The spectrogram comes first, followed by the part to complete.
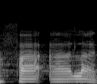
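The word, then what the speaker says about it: فَعَلَ: Kaifa, kaifa fa'ala. Nah, di sini terdapat ain. Hati-hati keliru dengan huruf hamzah fa'ala tetapi ain.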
